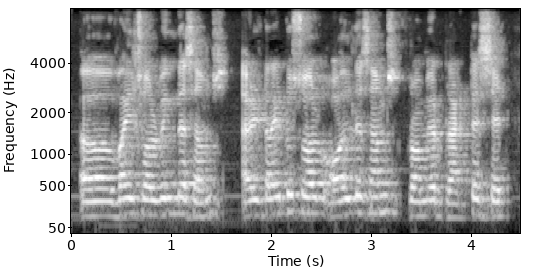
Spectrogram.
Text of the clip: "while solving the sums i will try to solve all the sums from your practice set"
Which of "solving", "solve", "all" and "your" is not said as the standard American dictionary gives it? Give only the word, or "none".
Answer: none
